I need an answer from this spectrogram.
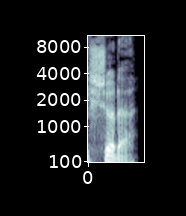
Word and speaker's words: should have: Native speakers combine this to sound like we shoulda. Notice that the L is silent. Should have had becomes shoulda had.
